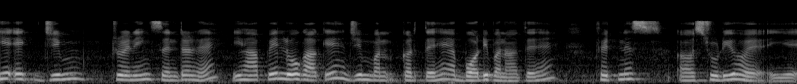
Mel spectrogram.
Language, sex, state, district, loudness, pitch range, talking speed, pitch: Hindi, female, Uttar Pradesh, Jalaun, -27 LUFS, 190-235 Hz, 190 wpm, 210 Hz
